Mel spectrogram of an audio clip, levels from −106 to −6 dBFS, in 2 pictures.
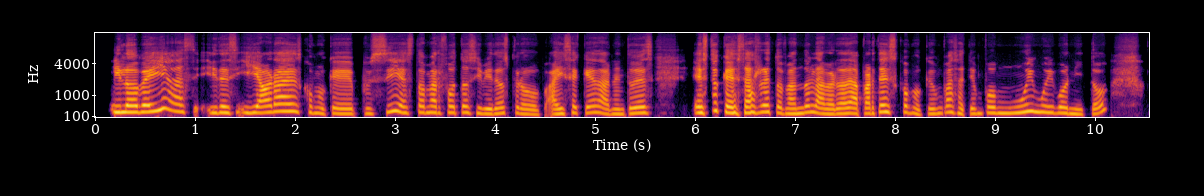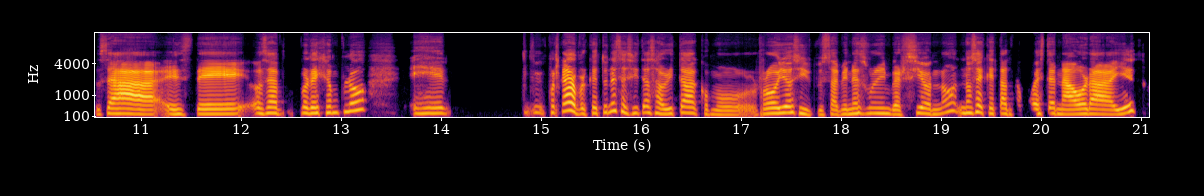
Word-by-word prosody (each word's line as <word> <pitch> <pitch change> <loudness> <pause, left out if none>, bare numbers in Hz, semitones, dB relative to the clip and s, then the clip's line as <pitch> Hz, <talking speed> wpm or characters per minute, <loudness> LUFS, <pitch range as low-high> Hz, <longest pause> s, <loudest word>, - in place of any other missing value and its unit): y 275 - +2
lo 275 0 +4
veías 310 +1 +1
y 425 - -9
de 255 -2 -1
y 260 -2 -5
ahora 305 +5 +3
es 305 - -4
como 235 -5 -8
que, 210 -2 -3
pues 215 -1 -10
sí, 300 +2 -3
es 250 -2 -5
tomar 260 -2 -4
fotos 260 -1 -6
y 225 - -6
videos, 215 +3 -4
pero 200 -6 -6
ahí 205 +2 -3
se 250 +3 -7
quedan. 245 -5 -4
Entonces 235 +4 -3 0.4
esto 255 +7 -1
que 260 - +3
estás 250 +2 +1
retomando, 250 -4 -2
la 240 -5 -1
verdad. 215 +2 -1
Y - - +2
aparte, 225 +5 0
es 290 - -3
como 235 -8 -7
que 210 +4 -8
un 225 - -8
pasatiempo 235 -2 -5
muy, 245 +6 -2
muy 275 -3 -3
bonito. 215 - -5 0.4
O 190 - -11
sea, 205 -3 +8
este, 205 +2 +3
o 230 - -1
sea, 240 +1 +1 0.2
por 240 -1 0
ejemplo, 260 +9 0 0.5
eh, 230 0 -3 1.0
pues 265 - -5
claro, 335 -1 +8
porque 225 +2 -3
tú 270 - -7
necesitas 260 -6 -3
ahorita 225 +3 +1
como 175 -3 -7
rollos 230 +4 +2
y 200 -5 -1
pues 175 -1 -11
también 195 +1 -2
es 225 0 -2
una 230 0 -3
inversión, 210 +1 -2
¿no?, 315 +9 -4
no 245 -2 -1
sé 280 -2 +1
qué 220 - -3
tanto 215 -4 -4
cuesten 210 0 -2
ahora 195 -1 +5
y 215 +7 +1
eso. 330 - -3
230 Hz, 195 wpm, -22 LUFS, 210-260 Hz, 1.0 s, sea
